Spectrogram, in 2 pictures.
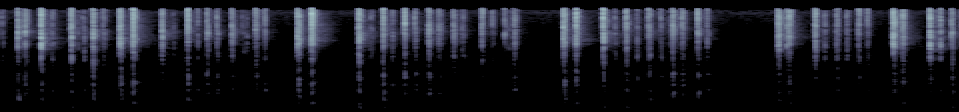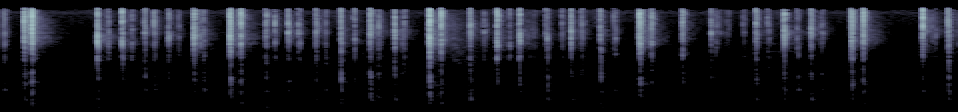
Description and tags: Botones de teclado de computador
